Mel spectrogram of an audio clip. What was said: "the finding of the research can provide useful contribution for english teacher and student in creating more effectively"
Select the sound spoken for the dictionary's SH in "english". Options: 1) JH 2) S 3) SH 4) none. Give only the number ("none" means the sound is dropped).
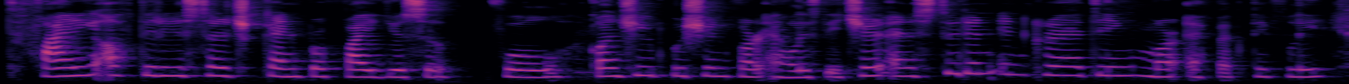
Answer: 2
